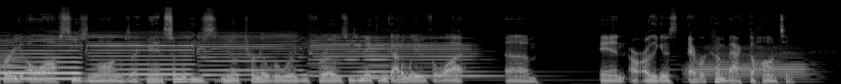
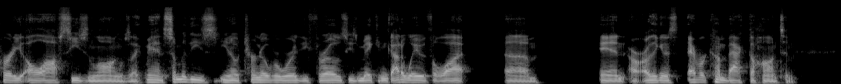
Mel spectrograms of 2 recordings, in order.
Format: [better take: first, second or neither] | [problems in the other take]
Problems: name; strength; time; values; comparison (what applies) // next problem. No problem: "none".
second | background music; loud; throughout; 1 dB below the speech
